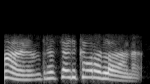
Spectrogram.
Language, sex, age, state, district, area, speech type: Malayalam, female, 30-45, Kerala, Idukki, rural, conversation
